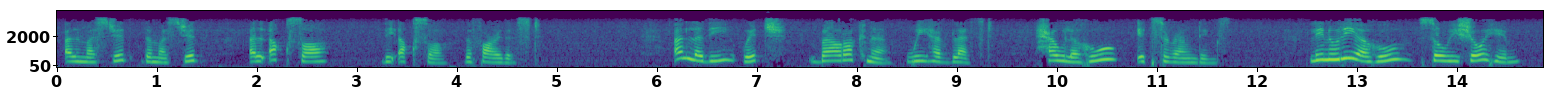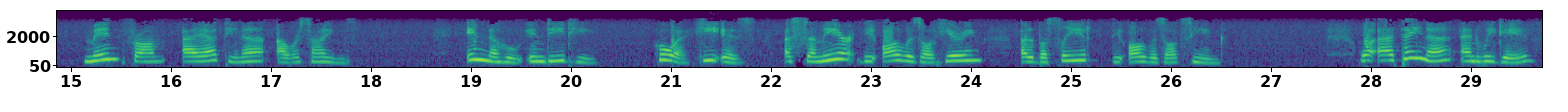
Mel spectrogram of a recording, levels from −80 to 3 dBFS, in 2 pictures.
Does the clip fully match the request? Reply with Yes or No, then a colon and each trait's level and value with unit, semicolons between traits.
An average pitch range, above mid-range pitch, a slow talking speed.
Yes: average, 4.4 semitones; high, 220 Hz; slow, 105 wpm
